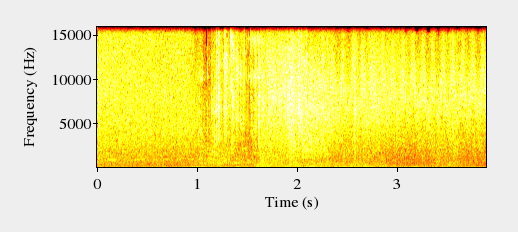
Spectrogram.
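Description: A deep energy pulse booms and whooshes outward.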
